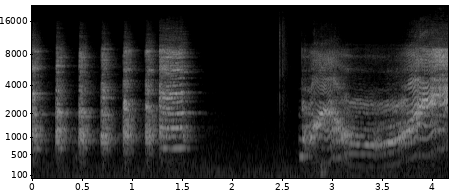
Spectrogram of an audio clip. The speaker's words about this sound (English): That's a pissed off kitty.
